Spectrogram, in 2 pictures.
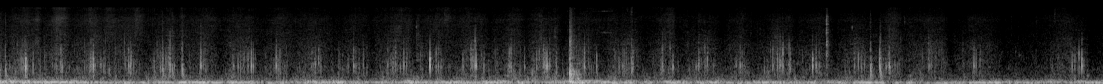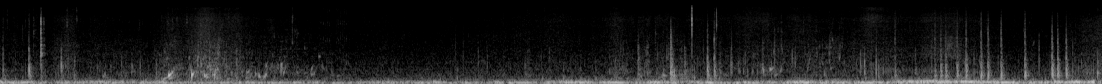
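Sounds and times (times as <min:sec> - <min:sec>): clicks and knocks of gear: 0:00.0 - 0:11.9, 0:17.2 - 0:22.0
wind buffeting microphone: 0:00.0 - 0:22.0.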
